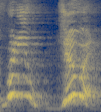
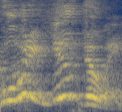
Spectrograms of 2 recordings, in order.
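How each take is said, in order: First: High, loud shout of alarm; shocked scolding. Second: High, loud indignant comeback on YOU; mad retort. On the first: Nurse catching a teenager with the camera, shocked. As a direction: shriek it as if catching someone red-handed. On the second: Busted teenager answering the nurse back, mad. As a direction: throw the question back, leaning on "you". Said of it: "it makes you so mad". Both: Retold or imitated.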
